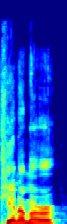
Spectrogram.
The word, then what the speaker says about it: Tiananmen: I wonder if they are in Tiananmen or Tiananmer as I've heard it say they they do some of them do pronounce men as a mer.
